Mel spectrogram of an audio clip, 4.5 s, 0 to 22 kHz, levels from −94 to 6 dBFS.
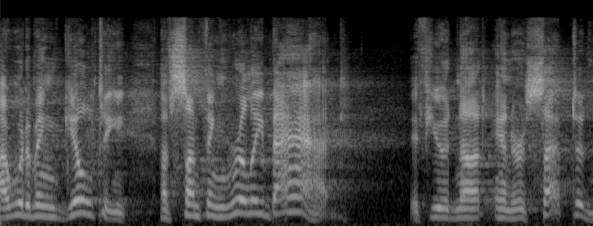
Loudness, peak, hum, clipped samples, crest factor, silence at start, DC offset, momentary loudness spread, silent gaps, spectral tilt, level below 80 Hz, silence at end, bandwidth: -27 LUFS; -8 dBFS; none; under 0.1%; 24 dB; 0 s; under 0.1%; 11 LU; none; 0 dB/octave; -84 dBFS; 0 s; 16 kHz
